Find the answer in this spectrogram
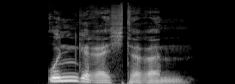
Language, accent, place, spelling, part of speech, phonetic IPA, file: German, Germany, Berlin, ungerechterem, adjective, [ˈʊnɡəˌʁɛçtəʁəm], De-ungerechterem.ogg
- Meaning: strong dative masculine/neuter singular comparative degree of ungerecht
